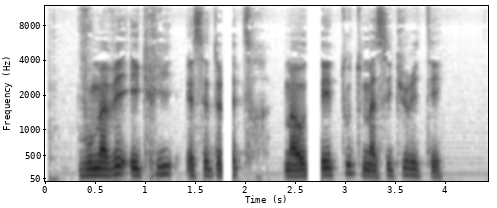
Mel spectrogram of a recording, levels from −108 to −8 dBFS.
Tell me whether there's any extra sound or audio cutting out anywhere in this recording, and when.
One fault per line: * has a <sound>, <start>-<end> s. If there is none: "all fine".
* has a dropout, 1.8-1.9 s
* has a dropout, 2.6-2.8 s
